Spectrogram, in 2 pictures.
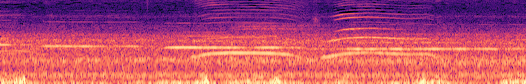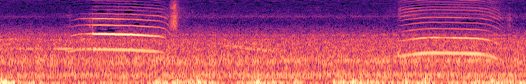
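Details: High, thin arched meows from newborn kittens suffering in extreme hot weather, four or five calls spaced about a second apart over a low rumbling hum.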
